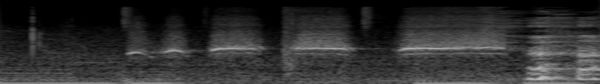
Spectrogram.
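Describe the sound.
A person whistles a series of short, steady-pitched notes, four or five quick bursts in a row, fairly loud, imitating the almost-whistle filler sound a professor used to make while thinking of the next thing to say, with no talking.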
